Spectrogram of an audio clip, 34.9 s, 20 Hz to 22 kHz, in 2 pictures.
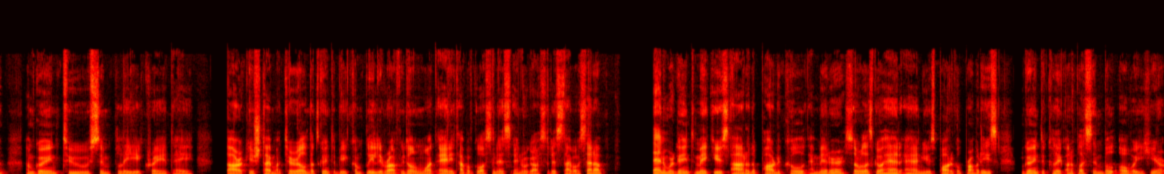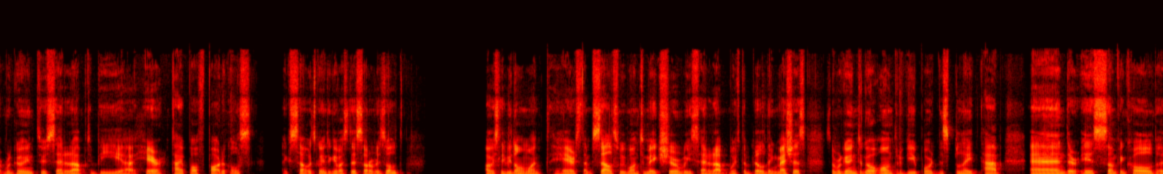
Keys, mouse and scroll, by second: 1.9 click, 3.7 click, 6.7 click, 7.1-8.5 scroll down 2, 7.6-8.5 scroll up 2, 8.5 scroll down 1, 9.2 F8, 14.3 click, 16.2 click, 20.9 click, 24.0 F8, 24.1 click, 28.4-28.7 scroll, 29.1 shift+middle click, 31.1 click.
